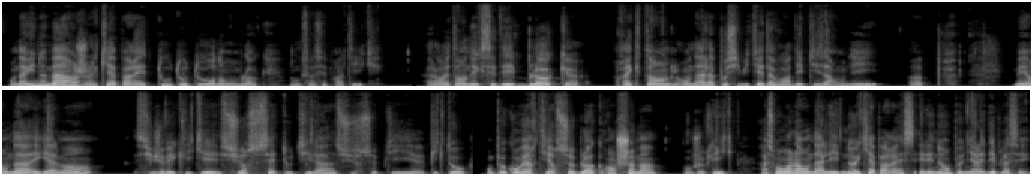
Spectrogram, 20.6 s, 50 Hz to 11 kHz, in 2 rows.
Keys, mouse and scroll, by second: 5.0 click, 7.2 click, 8.3-9.6 drag, 10.3 click, 11.0 click, 17.3 click, 19.2-20.5 drag.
